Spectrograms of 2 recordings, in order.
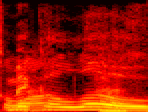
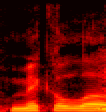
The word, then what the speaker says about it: Michelob: Is it pronounced, do you do the hard B? – Michelob. – Is there a hard B in Michelob? – It's Michelob. – I thought it's Michelob. – Like Mica earlobe. Michelob.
